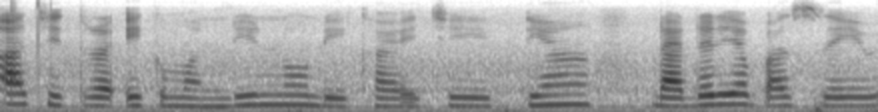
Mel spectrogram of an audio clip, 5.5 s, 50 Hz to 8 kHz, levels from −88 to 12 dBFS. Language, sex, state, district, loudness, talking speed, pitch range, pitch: Gujarati, female, Gujarat, Valsad, -21 LUFS, 110 wpm, 220-255 Hz, 230 Hz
